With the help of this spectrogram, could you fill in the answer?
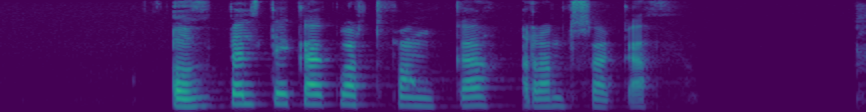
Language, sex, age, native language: Icelandic, male, 18-19, Icelandic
